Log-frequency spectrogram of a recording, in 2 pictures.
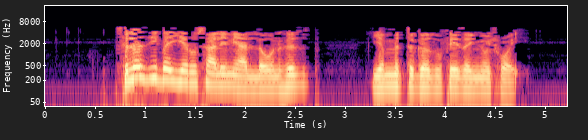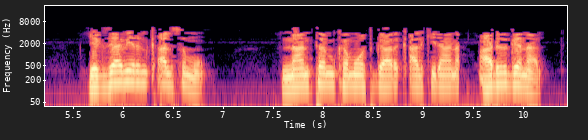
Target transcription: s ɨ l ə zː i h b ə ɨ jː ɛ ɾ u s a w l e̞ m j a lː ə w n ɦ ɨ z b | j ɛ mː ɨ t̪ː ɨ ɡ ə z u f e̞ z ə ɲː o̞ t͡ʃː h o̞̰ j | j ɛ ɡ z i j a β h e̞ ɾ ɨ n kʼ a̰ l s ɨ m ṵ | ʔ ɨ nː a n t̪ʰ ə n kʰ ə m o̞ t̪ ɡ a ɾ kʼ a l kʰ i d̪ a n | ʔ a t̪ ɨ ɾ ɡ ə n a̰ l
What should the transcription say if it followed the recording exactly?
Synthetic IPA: s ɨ l ə zː i h b ə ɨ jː ɛ ɾ u s a l e̞ m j a lː ə w n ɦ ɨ z b | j ɛ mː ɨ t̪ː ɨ ɡ ə z u f e̞ z ə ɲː o̞ t͡ʃː h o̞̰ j | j ɛ ɡ z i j a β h e̞ ɾ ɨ n kʼ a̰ l s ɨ m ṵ | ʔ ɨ nː a n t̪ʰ ə m kʰ ə m o̞ t̪ ɡ a ɾ kʼ a l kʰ i d̪ a n | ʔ a d̪ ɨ ɾ ɡ ə n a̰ l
